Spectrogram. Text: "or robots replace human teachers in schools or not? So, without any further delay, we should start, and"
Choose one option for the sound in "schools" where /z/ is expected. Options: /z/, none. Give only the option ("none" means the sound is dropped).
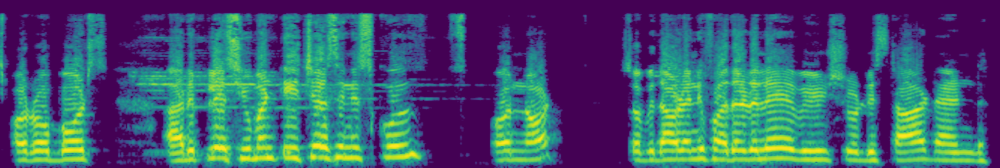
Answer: none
